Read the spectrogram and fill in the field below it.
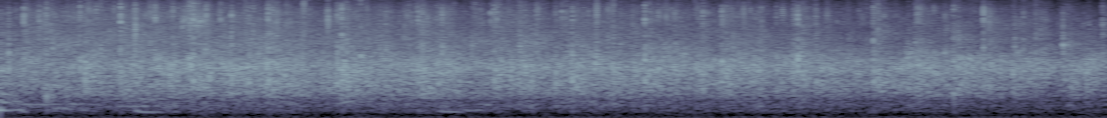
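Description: Steady audience applause fills the whole stretch, a dense, even patter of many hands clapping at a loud level with no talking over it, thanking a woman who has just been interviewed.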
